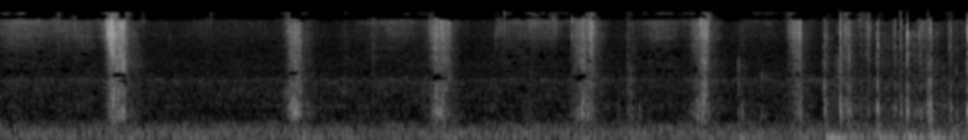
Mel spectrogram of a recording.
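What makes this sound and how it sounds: Long nails and fingertips tap fast and press into a solid, sticky mound of soft purple slime with foam beads resting on a counter. Short, bright crackly clicks and squelchy pops land irregularly over a steady low rumble, growing quicker and louder toward the end.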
